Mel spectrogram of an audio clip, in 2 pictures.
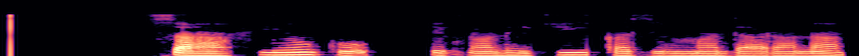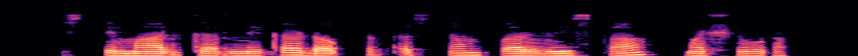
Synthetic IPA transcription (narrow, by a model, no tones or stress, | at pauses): sɐɦaːfijõko | ʈɛːknɔːloːd͡ʒikazɪmːad̪aːɾaːna | ɪst̪eːmaːlkɐɾnekaɖɔːk̚ʈəɾɐ̰st̪əmpɐɾʋeːz̥kamɐʃɦuːɾa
